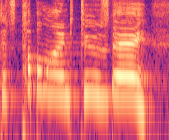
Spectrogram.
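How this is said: It is said in a put-on Irish accent.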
